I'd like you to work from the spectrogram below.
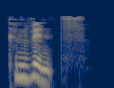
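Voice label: "convince", British English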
